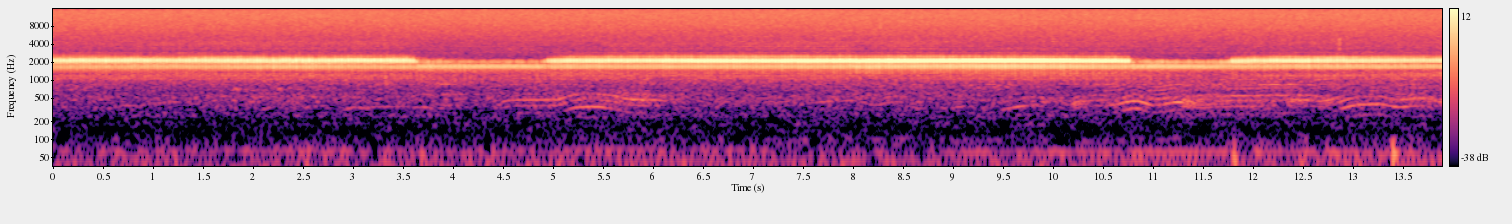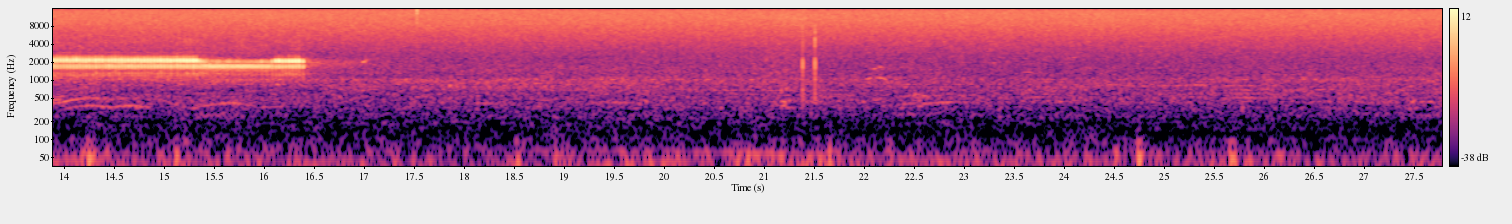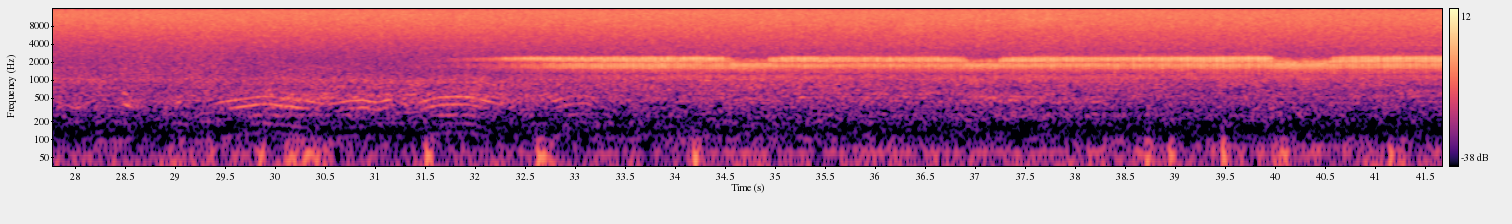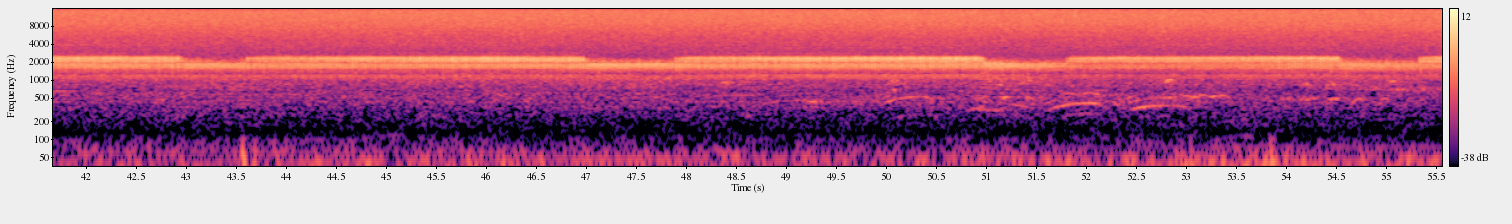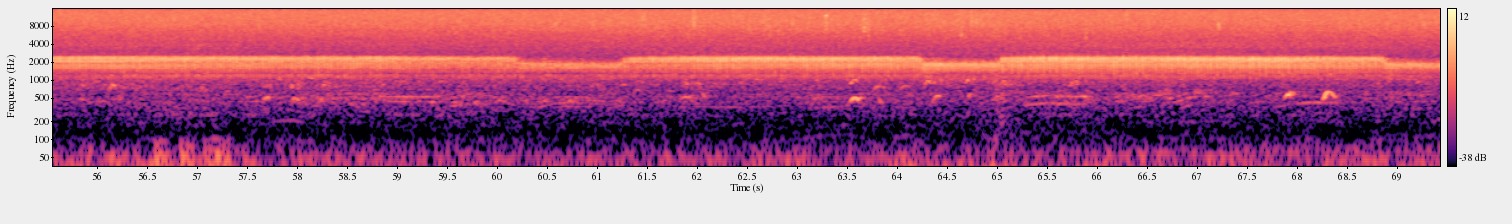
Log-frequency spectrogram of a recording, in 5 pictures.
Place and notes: a late evening recording of a European nightjar (or common goatsucker). It was flying from one grove to another and continuing its call. away in the distance someone tormenting a chainsaw. dogs barking (roland r-07)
